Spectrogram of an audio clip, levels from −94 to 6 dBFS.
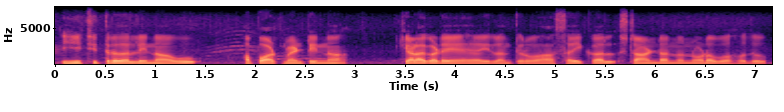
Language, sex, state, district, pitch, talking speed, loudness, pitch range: Kannada, male, Karnataka, Bangalore, 120 Hz, 75 wpm, -18 LUFS, 115-125 Hz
